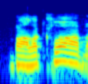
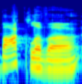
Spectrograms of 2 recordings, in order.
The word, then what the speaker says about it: balaclava: you say that balaclava balaclava many people a sense this started have said baklava and I would love some baklava but that is not what that is actually Turkish food right Turkish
